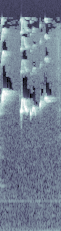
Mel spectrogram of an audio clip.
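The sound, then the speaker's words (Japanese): Quick, high squeaky chirps like a small bird tweeting, made by rubbing a wooden bird call with a screw inside, called a Trio Echo; fairly soft, in a short burst with no talking. “小鳥の声が出るそ木のなんかこうネジが入ってるやつみたいなのをこうやってすり合わせるとこういう音が出るっていうのがエコーエコーっていうの、うん、トリオエコーって名前がついてる、うん、バードバードエコーみたいなね”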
